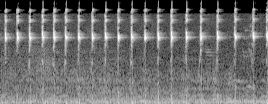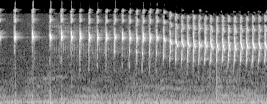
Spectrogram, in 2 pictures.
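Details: Meloloh lovebird: steady string of sharp high chirps for several seconds, then the notes speed up and blur into a fast, slightly descending chattering trill.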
